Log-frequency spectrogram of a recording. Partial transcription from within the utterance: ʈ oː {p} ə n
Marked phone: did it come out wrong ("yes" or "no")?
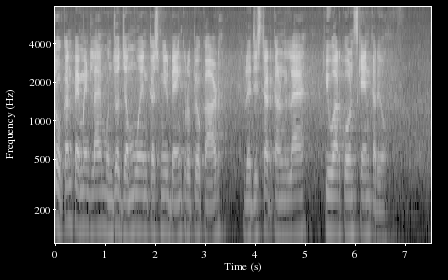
yes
